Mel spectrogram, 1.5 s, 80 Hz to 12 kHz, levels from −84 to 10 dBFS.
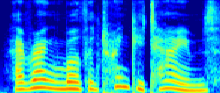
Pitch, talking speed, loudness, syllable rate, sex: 240 Hz, 245 wpm, -16 LUFS, 6.3 syllables/s, female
